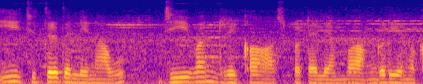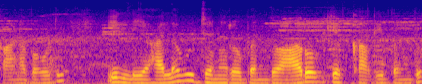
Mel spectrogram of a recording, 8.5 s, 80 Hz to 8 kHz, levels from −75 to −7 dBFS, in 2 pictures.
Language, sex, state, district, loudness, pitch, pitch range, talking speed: Kannada, female, Karnataka, Belgaum, -19 LUFS, 130 Hz, 125-155 Hz, 115 wpm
